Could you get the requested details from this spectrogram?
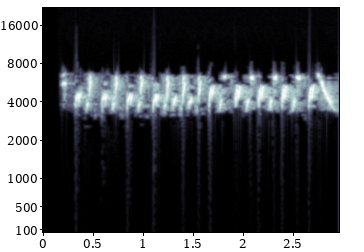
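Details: European goldfinch singing on an old, rare recording of the original goldfinch song style: one unbroken three-second stream of fast, tinkling, liquid twitters and trills, closing with a downward slurred note.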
